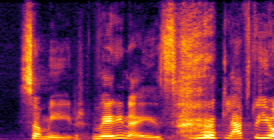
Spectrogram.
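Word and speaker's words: Sameer: name is s a m e e r Samir very nice claps to you all that worked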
